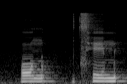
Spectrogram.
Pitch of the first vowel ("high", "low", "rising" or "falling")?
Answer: high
